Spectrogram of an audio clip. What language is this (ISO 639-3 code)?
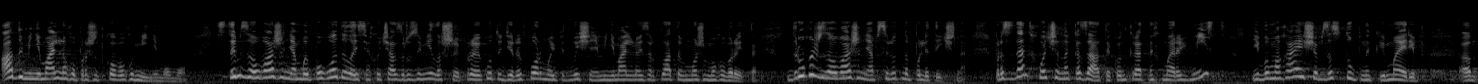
ukr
